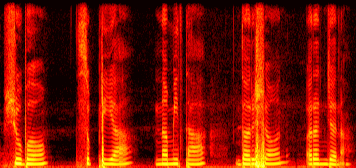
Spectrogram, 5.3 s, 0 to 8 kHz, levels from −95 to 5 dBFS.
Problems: constant background noise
